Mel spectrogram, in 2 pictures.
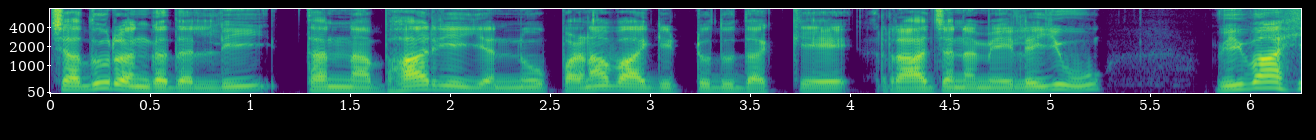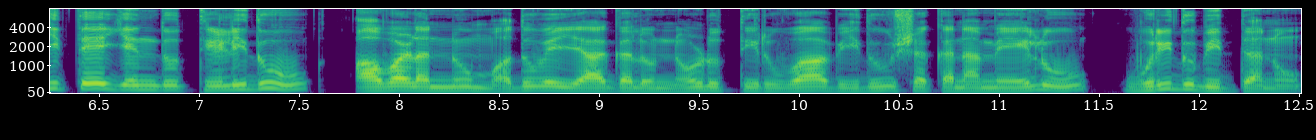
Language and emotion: Kannada, neutral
